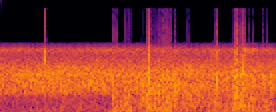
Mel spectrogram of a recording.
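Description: Wind buffeting the microphone: a steady hiss that turns into a louder, gusty rumble just under a second in. A few faint clicks from hands handling the model's wiring are mixed in.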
